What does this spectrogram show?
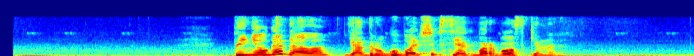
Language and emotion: Russian, positive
